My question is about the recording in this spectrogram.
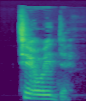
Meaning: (adjective) thyroid; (noun) thyroid gland, thyroid (large butterfly-shaped endocrine gland situated on the front of the neck that produces various hormones)
- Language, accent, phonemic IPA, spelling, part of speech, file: French, Canada, /ti.ʁɔ.id/, thyroïde, adjective / noun, LL-Q150 (fra)-thyroïde.wav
